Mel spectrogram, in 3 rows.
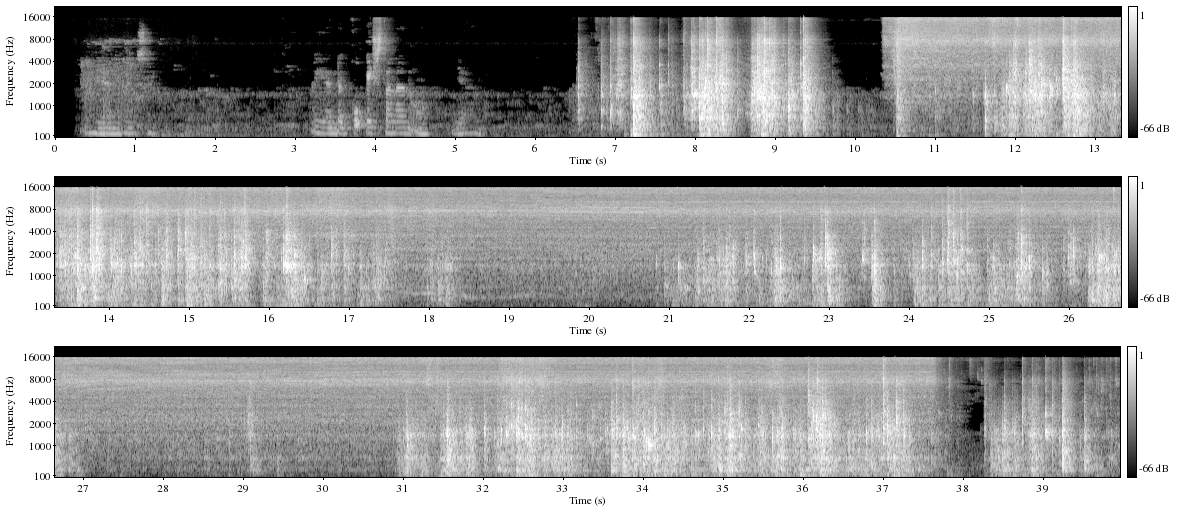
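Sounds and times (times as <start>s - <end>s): mussels clattering into basin: 6.6s - 9.7s, 11.5s - 18.4s, 20.8s - 27.0s, 30.9s - 39.9s
tap running into basin: 10.4s - 18.5s, 20.8s - 27.1s, 28.5s - 29.7s, 30.8s - 39.9s.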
